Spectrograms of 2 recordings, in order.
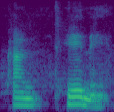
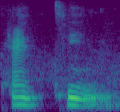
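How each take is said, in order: First: Pantene as pan-TEH-neh; Spanish pronunciation. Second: Put-on Pantene said the English way, ending in -teen; English pronunciation. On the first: Showing viewers the conditioner brand, Spanish pronunciation of Pantene. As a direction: sound the final e in Pantene, Spanish style. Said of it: "so we say Pantene". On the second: Showing viewers the conditioner brand, English pronunciation. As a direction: say Pantene with a silent final e. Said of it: "In English, we call it Pantene". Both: Shown as a demonstration.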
